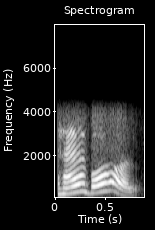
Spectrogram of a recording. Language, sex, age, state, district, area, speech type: Bengali, female, 30-45, West Bengal, Alipurduar, rural, conversation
